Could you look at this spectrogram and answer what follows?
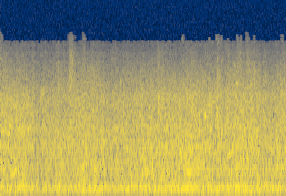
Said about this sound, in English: It doesn't matter if it's raining hard on the roof. I can get rid of it.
